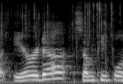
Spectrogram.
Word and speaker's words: Irida: one, which is Irida or Irida, however you pronounce it. I think I call it Irida.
